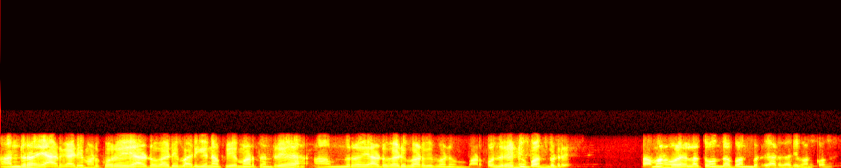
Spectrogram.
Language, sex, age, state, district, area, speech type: Kannada, male, 30-45, Karnataka, Belgaum, rural, conversation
